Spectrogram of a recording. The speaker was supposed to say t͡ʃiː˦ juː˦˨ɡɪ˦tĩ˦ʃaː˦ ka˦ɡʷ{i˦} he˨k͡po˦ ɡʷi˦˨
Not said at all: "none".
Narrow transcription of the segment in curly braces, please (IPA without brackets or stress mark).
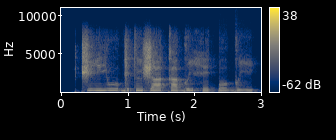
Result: i˦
